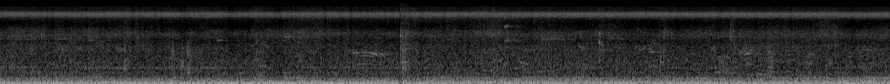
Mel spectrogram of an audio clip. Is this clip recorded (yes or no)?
yes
